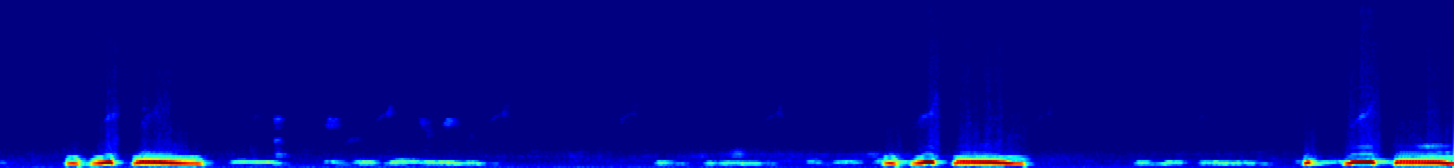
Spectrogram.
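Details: Spotted dove used as a decoy to draw in wild doves, voice style 'giọng thổ': three repeated mellow coo phrases several seconds apart, each short notes around a drawn-out falling coo, with faint murmurs between.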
